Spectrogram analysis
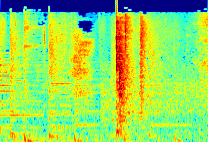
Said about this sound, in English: Oh, it's one of those automated doors. It opens. I now just walked into the library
